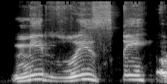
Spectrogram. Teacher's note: را باریک ہوگا لیکن اس کے ساتھ آپ نے سختی سے ذرا اس کو پڑھنا ہے کیونکہ را مشدد بھی ہے، تو مشدد ہے سختی سے پڑھا جائے گا، اور را کے نیچے زیر ہے اس لیے آپ نے اس کو باریک کر کے پڑھنا ہے۔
